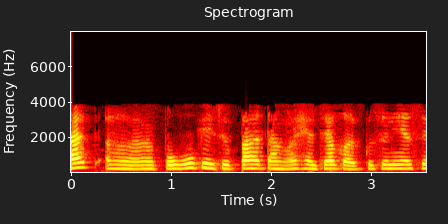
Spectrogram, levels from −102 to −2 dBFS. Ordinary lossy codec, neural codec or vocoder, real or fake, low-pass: AAC, 16 kbps; none; real; 7.2 kHz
